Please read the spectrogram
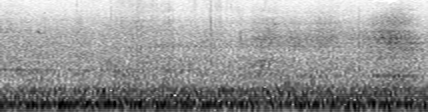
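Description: Steady background noise of a large indoor hall: a constant low hum and hiss with no distinct events.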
